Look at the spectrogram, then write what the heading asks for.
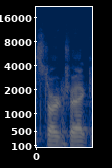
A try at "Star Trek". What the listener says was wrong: Trek. It's not TRAK, it's TREK. Trek.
